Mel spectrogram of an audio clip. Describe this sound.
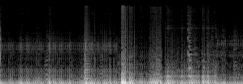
04 coil loop
ambient, coil, drum, loop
